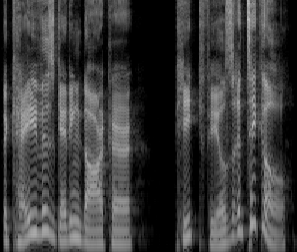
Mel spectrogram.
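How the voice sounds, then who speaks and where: A woman's voice: low-pitched, big pitch swings, slow, no echo, studio quality. A woman reading a picture book aloud to young children, enunciating simple sentences carefully. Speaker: children's story reader.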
